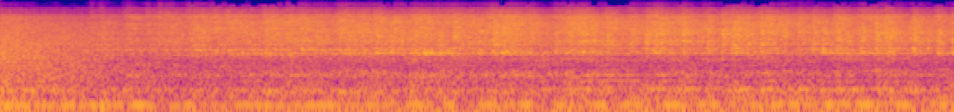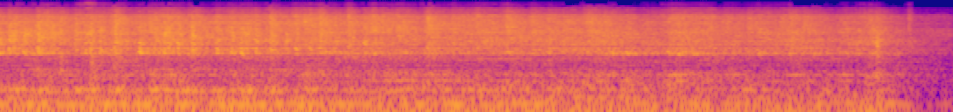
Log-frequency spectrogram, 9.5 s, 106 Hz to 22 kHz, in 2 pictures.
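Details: Chevelle V8 after resealing the intake, idling through the new mufflers: deep, even rumble with no hiss, misses or ticking; sounds healthy and properly sealed. Normal idle.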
